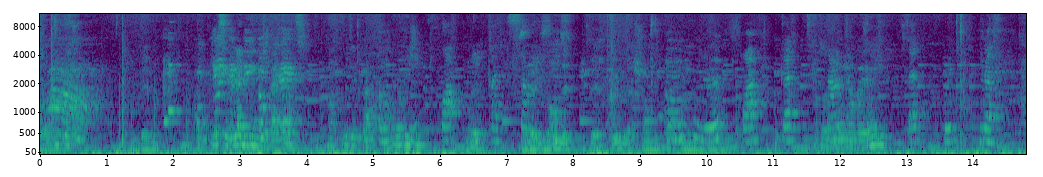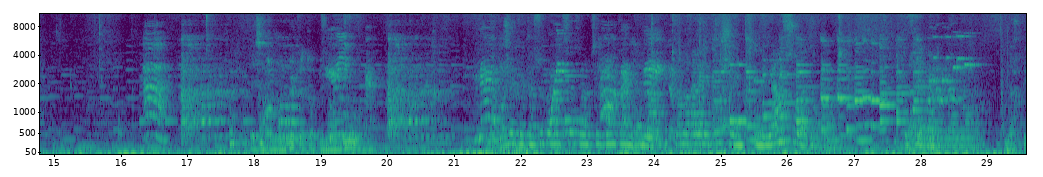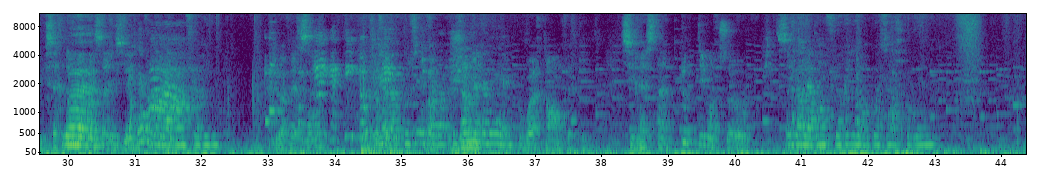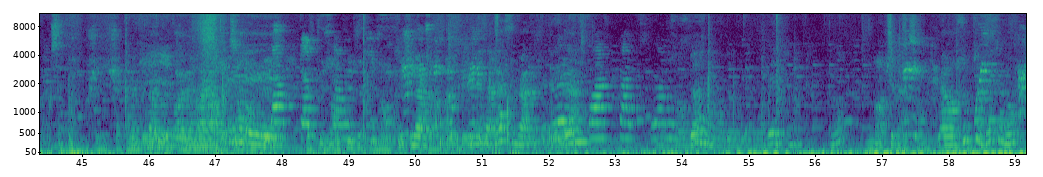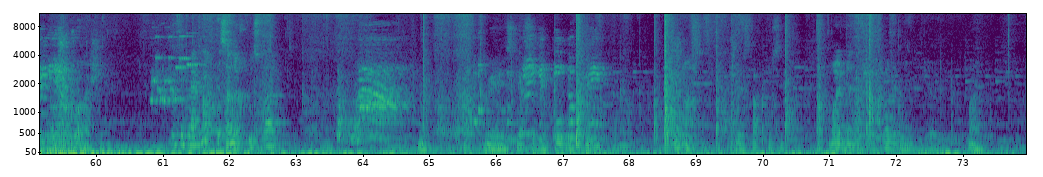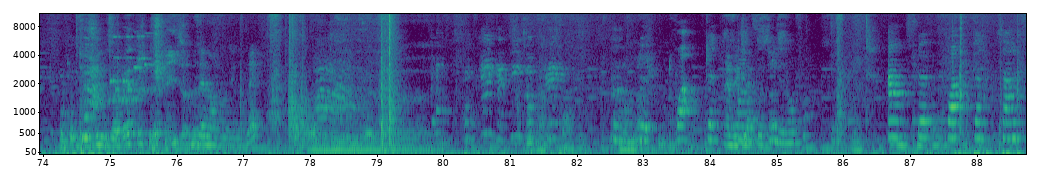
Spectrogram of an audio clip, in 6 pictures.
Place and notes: Court-St.-Étienne, Belgique - Family life
A classical family life in Belgium. In a peaceful way of life, people discuss and young children plays.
